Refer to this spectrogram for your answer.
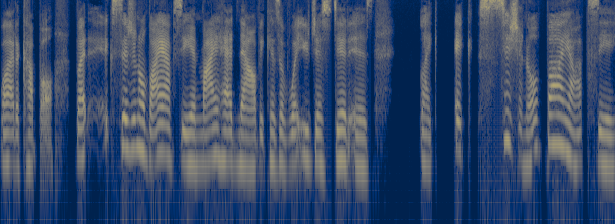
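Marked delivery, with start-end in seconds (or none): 6.8-9.2 grand, fancy, high-society posh pronunciation. Joking about how a medical term sounds, fancy posh voice. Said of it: "It got really fancy".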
